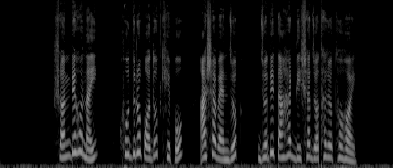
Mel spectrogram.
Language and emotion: Bengali, neutral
